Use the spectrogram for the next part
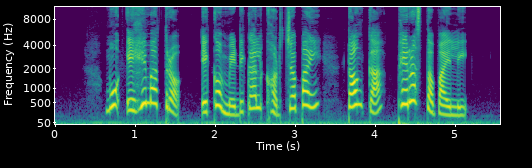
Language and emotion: Odia, happy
